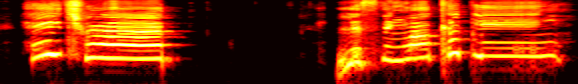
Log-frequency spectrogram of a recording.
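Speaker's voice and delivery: very high, airy sing-song greeting; V Lenore voice. Retold or imitated. Reading a viewer's comment aloud in her imagined high voice. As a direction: read it in a sky-high sweet voice like V Lenore. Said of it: "I wanna read it like V Lenore".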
